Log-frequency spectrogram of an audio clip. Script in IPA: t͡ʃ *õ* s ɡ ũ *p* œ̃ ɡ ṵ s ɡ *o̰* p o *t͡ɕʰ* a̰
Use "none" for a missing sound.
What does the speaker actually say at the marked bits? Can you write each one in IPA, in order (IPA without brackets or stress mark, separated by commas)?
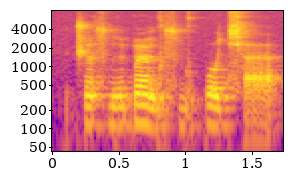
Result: õ, p, ṵ, t͡ɕʰ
